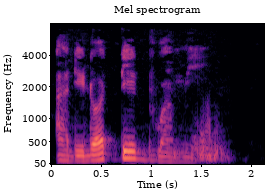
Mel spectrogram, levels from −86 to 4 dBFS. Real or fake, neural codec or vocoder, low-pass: fake; vocoder, 22.05 kHz, 80 mel bands, Vocos; 7.2 kHz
